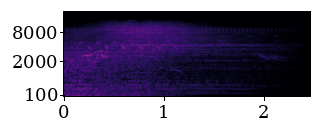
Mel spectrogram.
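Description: Tail of a short musical sting: a soft held chord over a low swelling rumble, with faint chirps on top, fading away to silence near the end.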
